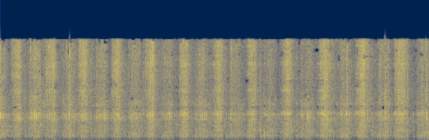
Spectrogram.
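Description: Hand-pulled string food chopper being pulled over and over, its blades spinning and rattling garlic cloves inside the plastic bowl in a rapid, even rhythm as the garlic is minced fine.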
